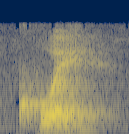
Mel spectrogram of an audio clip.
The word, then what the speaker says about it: que: Que means what. Here it says quién. Quién. Quién means who. You can see that the U is muted. You don't read this que.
